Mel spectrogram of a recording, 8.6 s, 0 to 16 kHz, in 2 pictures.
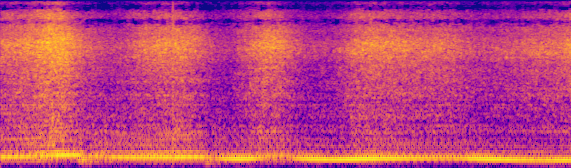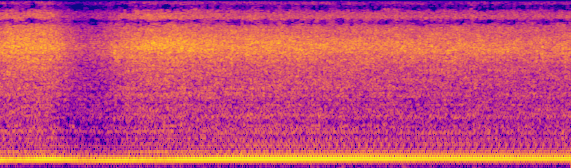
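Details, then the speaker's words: Ford 390 FE big-block V8 in a station wagon, first fire-up after new distributor ignition module and timing set, held at raised revs for cam break-in; strong steady smooth beat with no knocks or misses; normal fast idle. "all right there it is engine went through its break-in cycle"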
